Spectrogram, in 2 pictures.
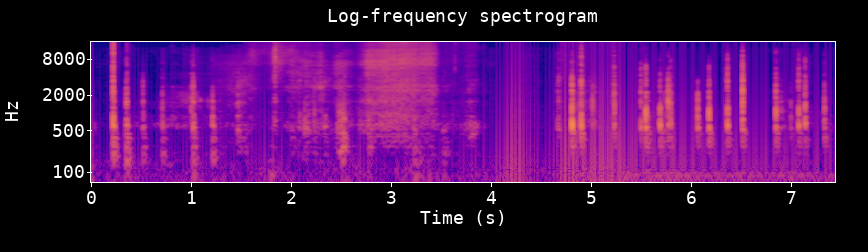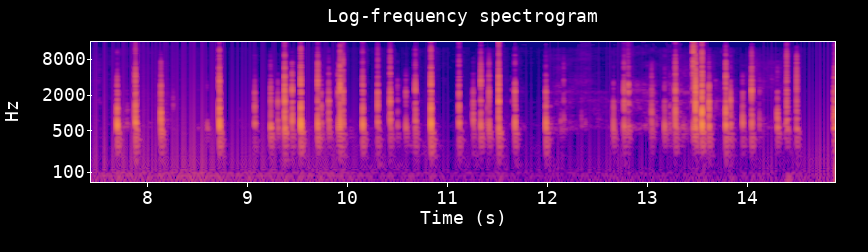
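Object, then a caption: Small paperboard box. Long nails tap rapidly and unevenly on the top edge of a long pink paperboard product box turned onto its side, making dry, sharp clicks over a faint low hum. A brief rough, hissy stretch sounds early on before the quick tapping continues.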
